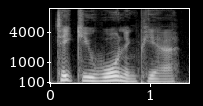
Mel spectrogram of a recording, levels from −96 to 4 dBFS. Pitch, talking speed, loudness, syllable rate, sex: 155 Hz, 170 wpm, -17 LUFS, 4.9 syllables/s, female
